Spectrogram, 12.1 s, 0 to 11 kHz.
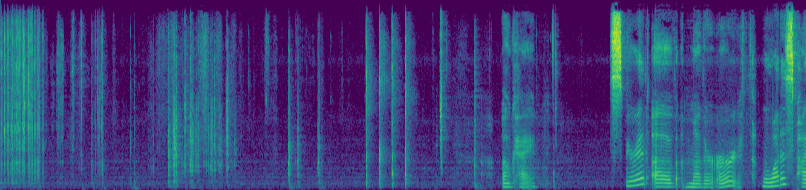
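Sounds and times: cards being riffle-shuffled: 0:00.0 - 0:03.6.

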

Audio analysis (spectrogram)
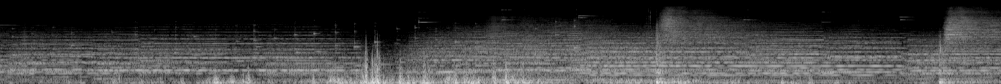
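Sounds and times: brass and woodwinds sustained chord: 0:00.0 - 0:10.0
bass drums and percussion hits: 0:03.5 - 0:08.5
loud percussion strike: 0:04.3 - 0:08.3.

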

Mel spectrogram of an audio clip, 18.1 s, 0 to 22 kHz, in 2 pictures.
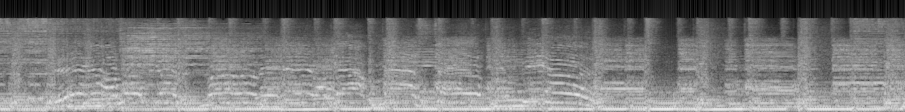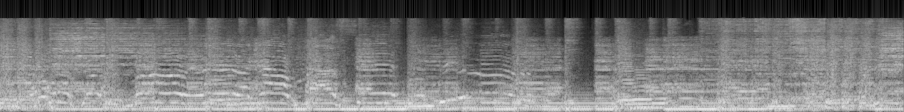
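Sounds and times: bass guitar: 0:00.0 - 0:18.0
drum kit: 0:00.0 - 0:18.0
electric guitar lead: 0:00.0 - 0:18.0
rhythm guitar: 0:00.0 - 0:18.0.

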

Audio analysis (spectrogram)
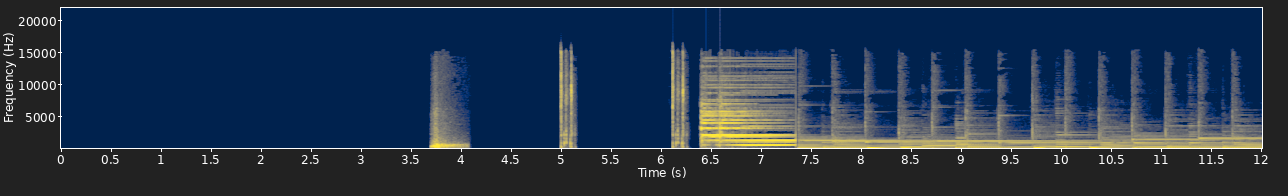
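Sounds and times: notification bell chime: 0:06.4 - 0:07.4.

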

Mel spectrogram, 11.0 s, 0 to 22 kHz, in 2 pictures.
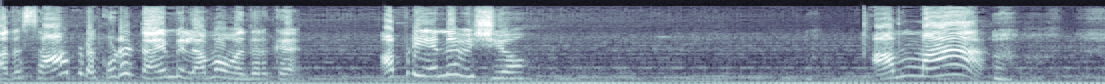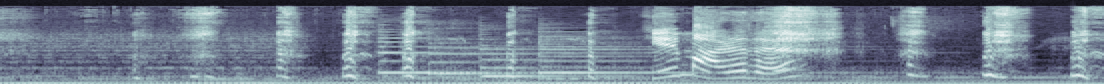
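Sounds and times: background music: 0:00.0 - 0:11.0
woman sobbing and whimpering: 0:04.9 - 0:11.0.

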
